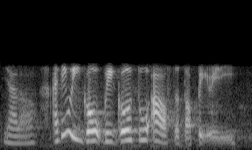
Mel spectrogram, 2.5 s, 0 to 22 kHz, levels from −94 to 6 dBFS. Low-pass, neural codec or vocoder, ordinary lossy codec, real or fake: 3.6 kHz; none; Opus, 24 kbps; real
